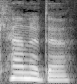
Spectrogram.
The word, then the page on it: Canada: American English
